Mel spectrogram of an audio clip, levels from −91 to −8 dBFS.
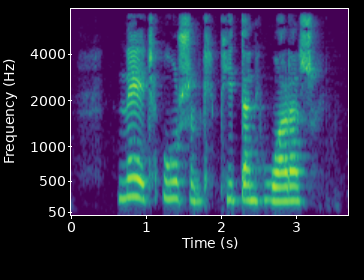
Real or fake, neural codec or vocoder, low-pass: real; none; 7.2 kHz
